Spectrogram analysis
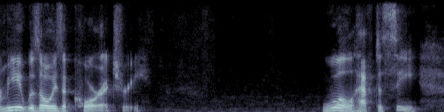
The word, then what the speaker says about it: Chora: I say Korra. Chora. I always say Korra, like chorus.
